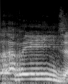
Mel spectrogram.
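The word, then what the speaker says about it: range: അടുത്തത് ആർ എൻ ജി ഇ ആർ എ അപ്പൊ റേഞ്ച് അല്ലേ റേഞ്ച് അല്ലേ ആർ എൻ ജി ഇ അല്ലേ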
